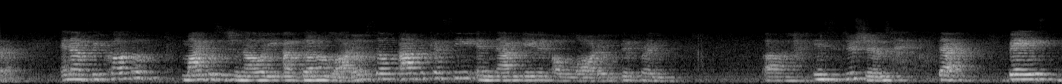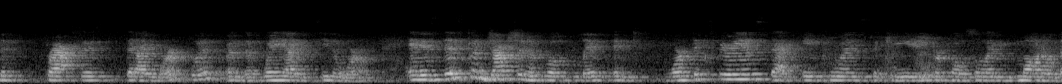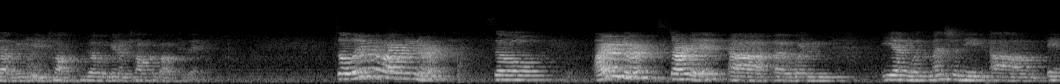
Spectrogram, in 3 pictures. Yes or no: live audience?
yes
